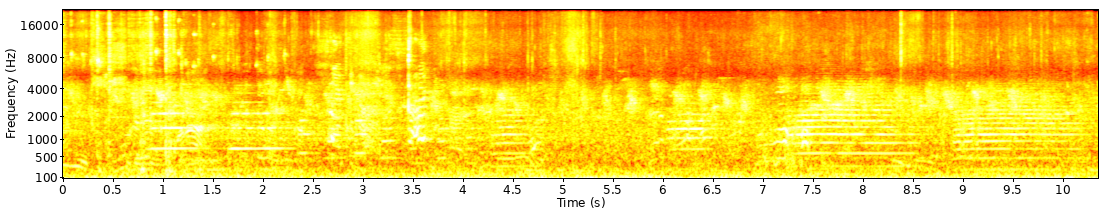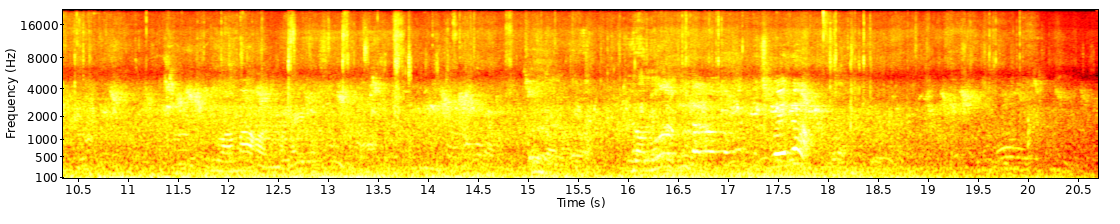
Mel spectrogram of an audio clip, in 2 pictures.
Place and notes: Yangpu Park, Shanghai - Walking through the park
Walking through the park, A group of middle-aged man playing cards, People are walking, In practice the trumpet whole person, Binaural recording, Zoom H6+ Soundman OKM II
Yangpu, Shanghai, China, 26 November 2013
